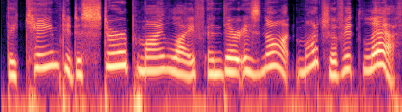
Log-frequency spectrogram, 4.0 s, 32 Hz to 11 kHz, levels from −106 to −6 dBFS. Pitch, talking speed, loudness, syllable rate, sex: 285 Hz, 195 wpm, -14 LUFS, 4.1 syllables/s, female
